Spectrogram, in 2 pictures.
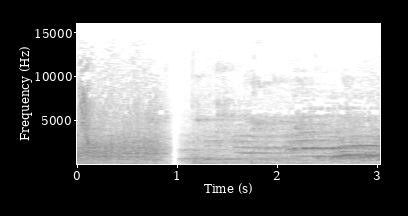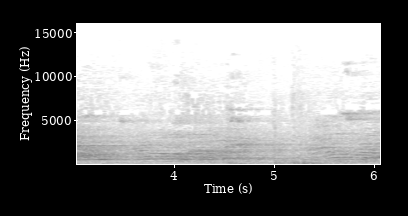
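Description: Live court sound of an indoor basketball game: the ball bouncing on the hardwood, with players' voices and crowd murmur echoing in the hall. The sound cuts out completely for an instant about a second in, then resumes.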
